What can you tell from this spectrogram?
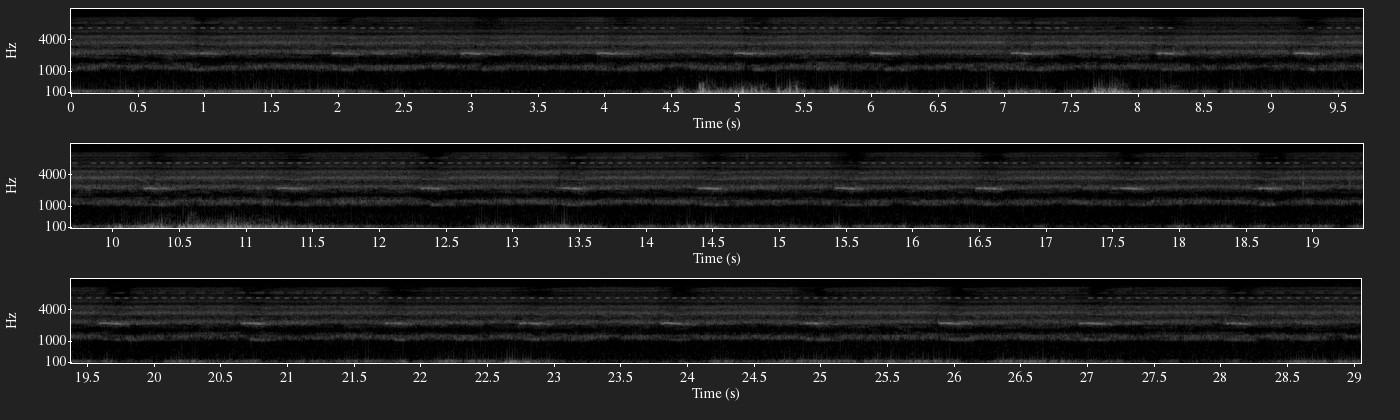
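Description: Steady outdoor chorus of frogs and insects, with a chirp repeating about once a second over a continuous high trill. From about four seconds in, low rumbles on the microphone for roughly ten seconds, and a single low thump later on.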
